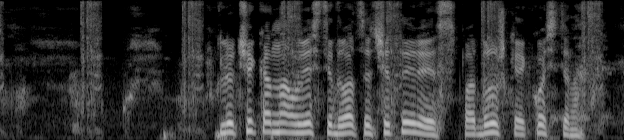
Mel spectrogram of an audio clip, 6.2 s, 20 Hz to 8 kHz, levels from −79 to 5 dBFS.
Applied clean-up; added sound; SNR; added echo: none; Camera; 19 dB; none.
